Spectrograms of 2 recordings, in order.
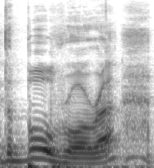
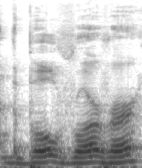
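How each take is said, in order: First: It is said in a British accent. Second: It is said in an American accent. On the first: The speaker calls it right. "it's easier to say in a British accent" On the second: The speaker calls it wrong. "That's hard for me to say as an American"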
